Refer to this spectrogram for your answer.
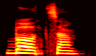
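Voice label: "botza", female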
